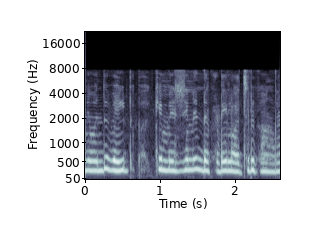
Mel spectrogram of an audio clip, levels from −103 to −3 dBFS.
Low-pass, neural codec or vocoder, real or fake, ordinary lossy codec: none; codec, 16 kHz, 16 kbps, FreqCodec, larger model; fake; none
